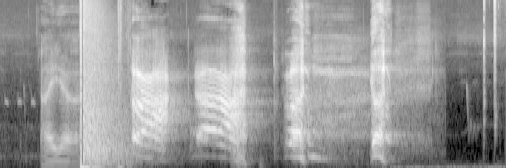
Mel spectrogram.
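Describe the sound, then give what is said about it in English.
Gunshot: one sharp, loud crack bursts out, followed by strained vocal bursts and gasping speech from a person in pain. “Back away from the gun, sweetheart. You shot me! But only in the leg.”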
